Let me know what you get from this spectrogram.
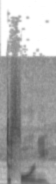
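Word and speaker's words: D4NY: ny well i mean his name is spelled d4 ny he's de forney suck someone just stole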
